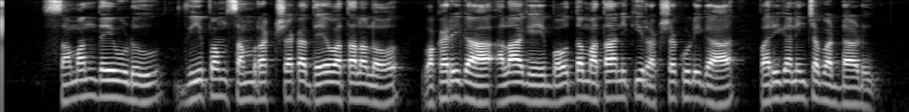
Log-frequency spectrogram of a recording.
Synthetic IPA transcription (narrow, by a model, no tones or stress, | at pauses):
sɐmɐnd̪eːwuɽud̪ʋiːpɐmsɐmɾɐkʂɐkɐd̪ɛːʋɐt̪ɐlɐlo̞ːɔkɐɾiɡaːɐlaːɡe̞ːbɐwd̪ʱːɐmɐt̪aːnikiɾɐkʂɐkuɽiɡaː | pɐɾiɡɐniɲt͡ʃɐbɐɖːaːɽu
